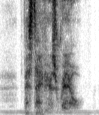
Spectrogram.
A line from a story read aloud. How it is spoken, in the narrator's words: She whispered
